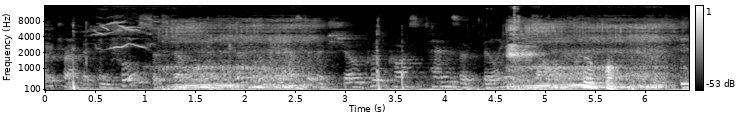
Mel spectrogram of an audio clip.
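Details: Adult man (dog's owner) snoring loudly during a nap, rough rumbles that woke a Pomsky dog, with a woman's voice and dog sounds in the room.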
